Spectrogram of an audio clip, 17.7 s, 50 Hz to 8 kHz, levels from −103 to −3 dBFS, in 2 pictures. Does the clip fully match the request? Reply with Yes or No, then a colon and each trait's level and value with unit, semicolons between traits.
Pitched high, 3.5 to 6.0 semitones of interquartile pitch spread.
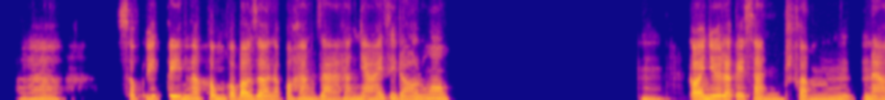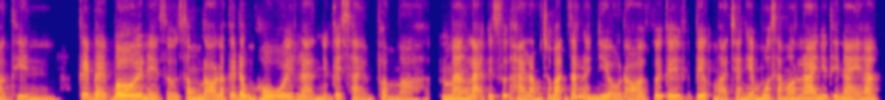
No: high, 220 Hz; narrow, 2.5 semitones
